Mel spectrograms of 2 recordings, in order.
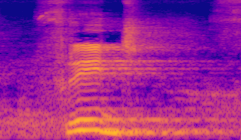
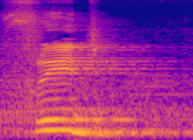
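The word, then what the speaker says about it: fridge: फ्रिज, फ्रिज। अब इसमें देखें डी अल्फ़ाबेट आ रहा है लेकिन उसकी आवाज़ बिल्कुल नहीं आ रही। फ्रिज, फ्रिज।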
